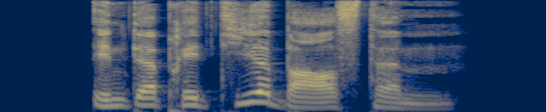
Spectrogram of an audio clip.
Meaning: strong dative masculine/neuter singular superlative degree of interpretierbar
- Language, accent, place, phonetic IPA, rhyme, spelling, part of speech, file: German, Germany, Berlin, [ɪntɐpʁeˈtiːɐ̯baːɐ̯stəm], -iːɐ̯baːɐ̯stəm, interpretierbarstem, adjective, De-interpretierbarstem.ogg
